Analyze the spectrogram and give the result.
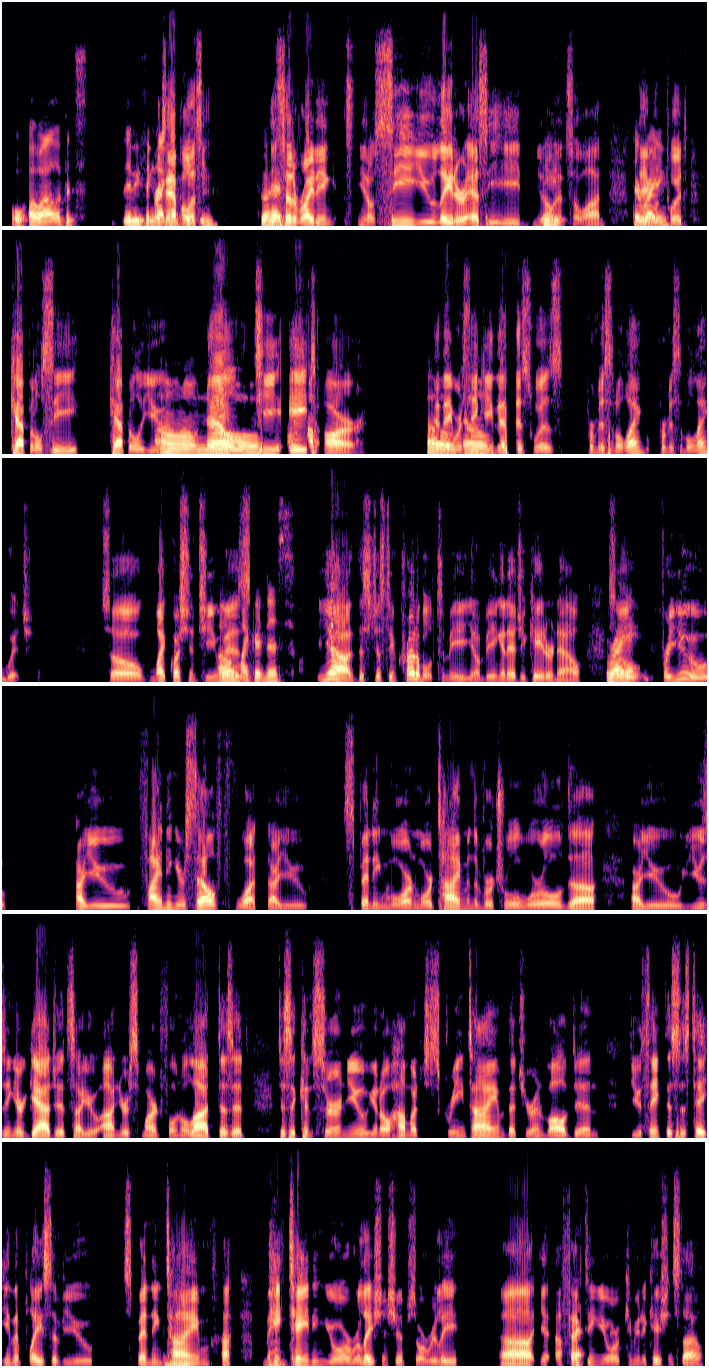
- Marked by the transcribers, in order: laugh; other background noise; tapping; chuckle
- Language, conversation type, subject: English, unstructured, How do your preferences for texting or calling shape the way you communicate with others?
- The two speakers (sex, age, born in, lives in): female, 50-54, United States, United States; male, 70-74, United States, United States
